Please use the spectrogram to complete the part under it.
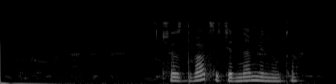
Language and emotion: Russian, neutral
